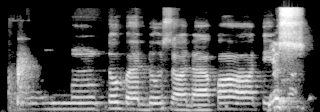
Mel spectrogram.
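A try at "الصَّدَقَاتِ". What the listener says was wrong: Dus, ada alif lam kan? Ada alif lam soundnya, jangan sampai hilang.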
